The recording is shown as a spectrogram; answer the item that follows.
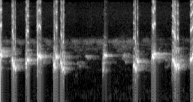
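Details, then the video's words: Yellow-vented bulbul song for bird training, in the goklikan ropelan style: short bubbly, chortled notes in quick bursts with sharp clicking onsets, a brief pause near the middle, then further rapid phrases. "MASTERAN TRUCUKAN TERBAIK || ROPELAN GOKLIKAN TOP"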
